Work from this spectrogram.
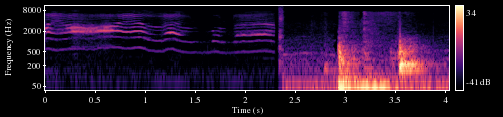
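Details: A cat gives one long wavering meow and then two shorter meows, followed by loud thumps and rustling.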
